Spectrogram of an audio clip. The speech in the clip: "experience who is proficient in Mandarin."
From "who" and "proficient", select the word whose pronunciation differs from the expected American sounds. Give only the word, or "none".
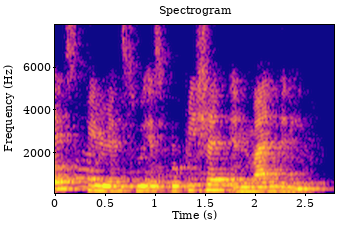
proficient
